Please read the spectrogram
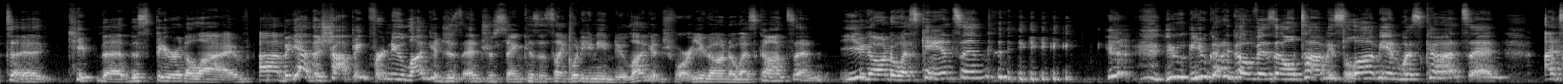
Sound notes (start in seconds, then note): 9.8 laughs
